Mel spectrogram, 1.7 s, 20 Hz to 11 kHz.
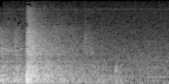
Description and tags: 120619 10 Single Rock
Taking apart a stone wall next door and loading it into a dump truck to be sold for building materials. The recording is in the nature of self defense. This is one particular concise crash. Recorded on a Canon s21s..
metal, dump-truck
